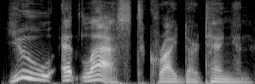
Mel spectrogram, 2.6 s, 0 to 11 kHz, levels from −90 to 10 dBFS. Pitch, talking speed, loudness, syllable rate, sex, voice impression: 130 Hz, 120 wpm, -19 LUFS, 3.0 syllables/s, male, masculine, adult-like, thick, tensed, slightly weak, hard, slightly muffled, cool, intellectual, calm, reassuring, wild, lively, slightly strict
